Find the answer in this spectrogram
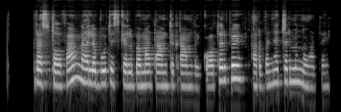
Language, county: Lithuanian, Marijampolė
